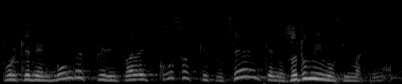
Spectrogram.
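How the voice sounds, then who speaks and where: Telling a story during a sermon, a preacher speaks fast and expressively in a mid-range voice. He swings dramatically between loud emphasis and hushed asides.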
